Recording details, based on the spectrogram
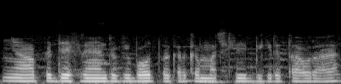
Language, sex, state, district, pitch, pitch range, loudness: Hindi, male, Bihar, Jamui, 145 Hz, 140-150 Hz, -17 LUFS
